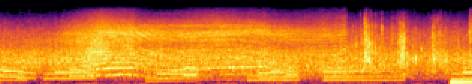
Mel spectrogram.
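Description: Background music of slow, held notes, over the high whirring whine of a camera drone's propellers that swells about a second in and fades after about four and a half seconds.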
